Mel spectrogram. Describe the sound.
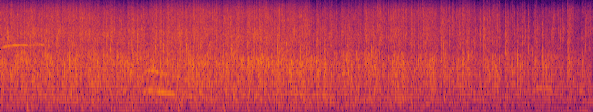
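Enthusiastic audience applause at an Afro-Cuban jazz concert, loud and dense, with clapping sustained evenly throughout and easing only slightly toward the end.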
